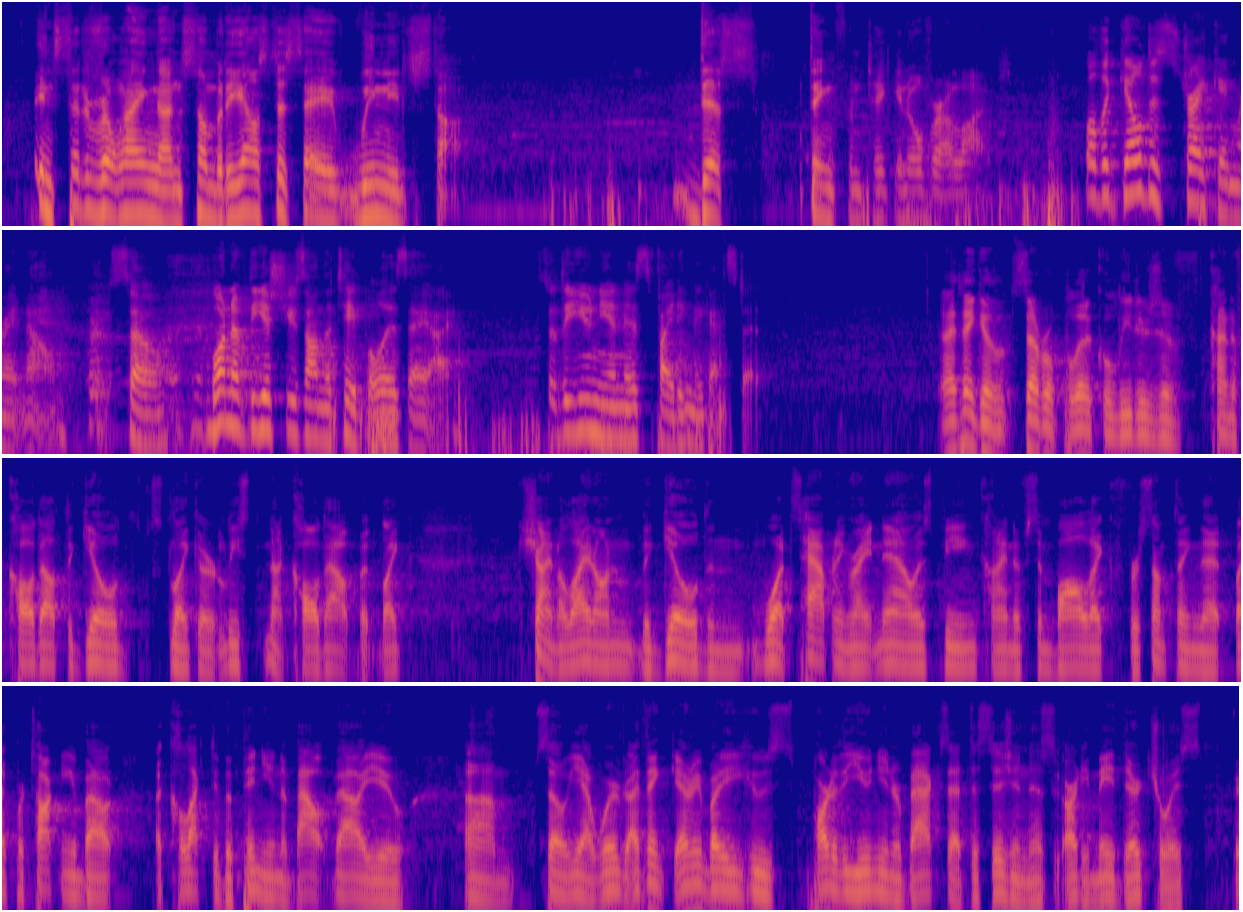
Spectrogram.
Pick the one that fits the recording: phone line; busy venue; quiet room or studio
busy venue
